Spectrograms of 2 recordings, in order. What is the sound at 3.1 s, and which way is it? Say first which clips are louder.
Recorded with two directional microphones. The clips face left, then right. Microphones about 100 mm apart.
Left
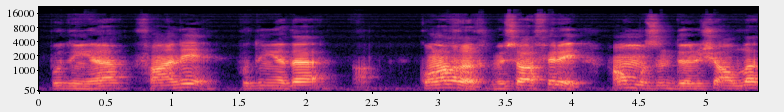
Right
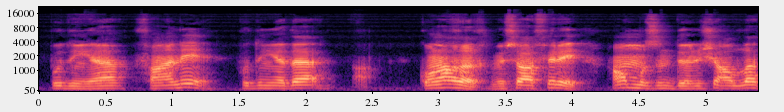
Speech: right 3 dB; 20° left (ahead or behind).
